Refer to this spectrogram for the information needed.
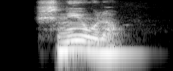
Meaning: mosquito
- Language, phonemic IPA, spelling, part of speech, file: Moroccan Arabic, /ʃniːw.la/, شنيولة, noun, LL-Q56426 (ary)-شنيولة.wav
